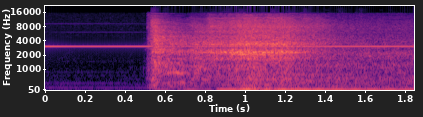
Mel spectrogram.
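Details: Nissan Figaro, first start after engine mount, timing belt and surrounding jobs replaced: quick crank, catches within a second, eases to an even steady idle; healthy start.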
